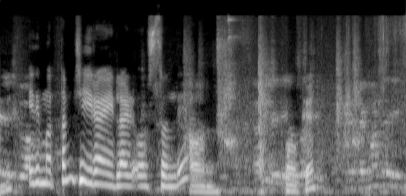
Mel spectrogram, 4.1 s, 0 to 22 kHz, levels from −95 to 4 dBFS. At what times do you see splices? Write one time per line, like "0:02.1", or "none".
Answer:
none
